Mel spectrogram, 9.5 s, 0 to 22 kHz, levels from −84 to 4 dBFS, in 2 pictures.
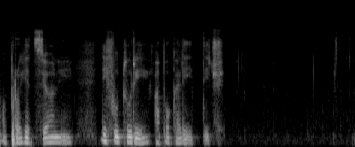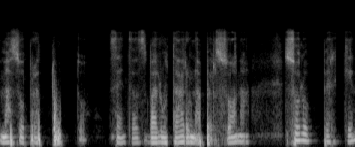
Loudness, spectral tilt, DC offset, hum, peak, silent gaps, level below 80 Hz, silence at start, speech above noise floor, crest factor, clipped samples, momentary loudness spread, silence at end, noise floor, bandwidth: -27 LUFS; -6 dB/octave; under 0.1%; none; -4 dBFS; none; -54 dBFS; 0 s; 45 dB; 24 dB; under 0.1%; 16 LU; 0 s; -72 dBFS; 9.8 kHz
